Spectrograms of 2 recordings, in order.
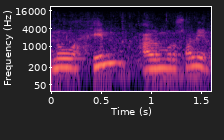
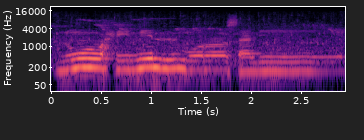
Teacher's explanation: Jadi tanwin tadi diganti dengan nun berharokat kasroh, disebut dengan nun iwad atau nun wasol atau nun wiqoyah.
